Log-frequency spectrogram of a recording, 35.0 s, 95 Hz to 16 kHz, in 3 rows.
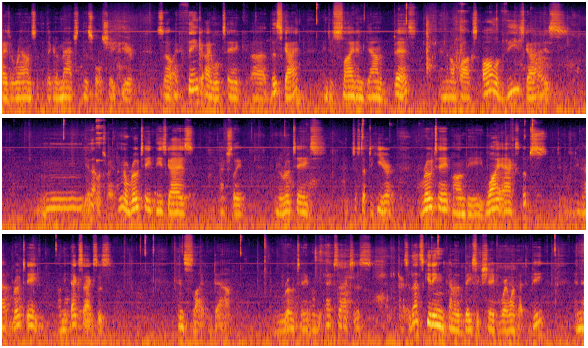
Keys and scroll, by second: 5.0 b, 9.2 b, 16.1 a, 16.9 b, 20.2 r, 23.0 ctrl+z, 24.0 r, 29.2 r, 34.3 a.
